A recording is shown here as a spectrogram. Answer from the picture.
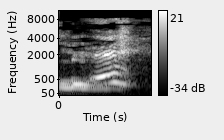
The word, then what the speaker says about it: Looom: L-O-O-O-M. – How do you pronounce three L's? – I thought it was... – Loom. Loom. Loom. I think it's just Loom.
